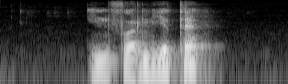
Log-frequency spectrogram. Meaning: inflection of informieren: 1. first/third-person singular preterite 2. first/third-person singular subjunctive II
- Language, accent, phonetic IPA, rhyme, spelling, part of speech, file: German, Austria, [ɪnfɔʁˈmiːɐ̯tə], -iːɐ̯tə, informierte, adjective / verb, De-at-informierte.ogg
